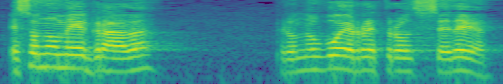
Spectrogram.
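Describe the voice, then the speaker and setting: Slow, high-voiced earnest preaching man. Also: steady tone. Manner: earnest, emphatic storytelling preacher. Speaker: pastor. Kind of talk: impassioned sermon.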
